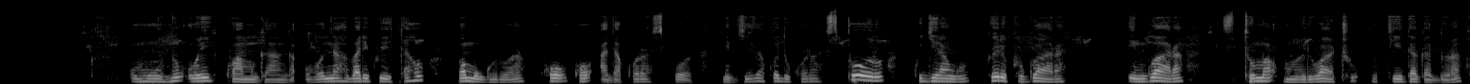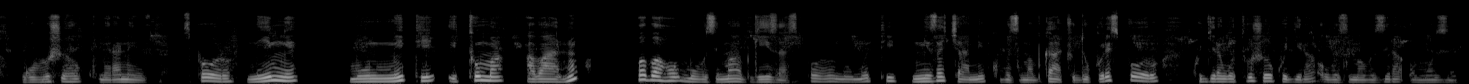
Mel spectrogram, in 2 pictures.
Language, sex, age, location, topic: Kinyarwanda, male, 18-24, Kigali, health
